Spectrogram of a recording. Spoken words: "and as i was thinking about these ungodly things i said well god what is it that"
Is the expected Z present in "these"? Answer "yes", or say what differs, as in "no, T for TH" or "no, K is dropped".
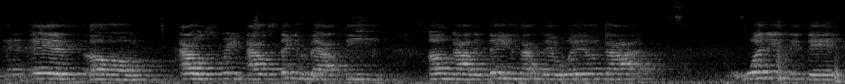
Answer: yes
